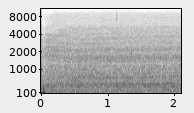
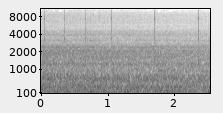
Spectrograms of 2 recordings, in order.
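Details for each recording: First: Chinese diesel heater trying to run on Jack Daniels (40% alcohol), which could not keep it lit: a steady low whir with no burner roar as it flames out and the fan runs on in shutdown mode to cool it. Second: 12V Chinese diesel heater turned to its slowest setting, with the fuel pump at 1.7 pulses per second: soft pump clicks over a steady low burner roar; running cleanly.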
